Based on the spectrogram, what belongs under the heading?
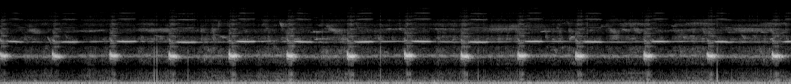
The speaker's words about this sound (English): This is the ringing mating note of the bare-throated bell bird.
